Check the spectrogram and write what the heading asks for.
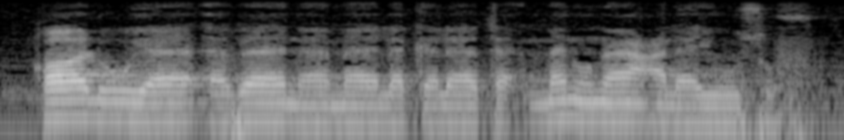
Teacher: هتجيب الضمة بتاعت النون بس بسرعة، يعني حتة من الضمة مش كلها. ده الرو، الرو من الاتيان بجزء من الحركة، ثلثي حركة أو على حسب ما هم قدروها يعني.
